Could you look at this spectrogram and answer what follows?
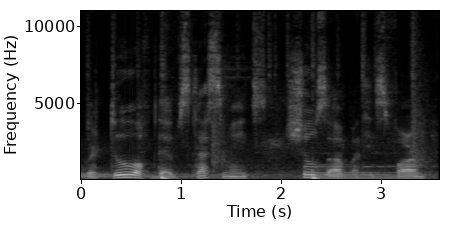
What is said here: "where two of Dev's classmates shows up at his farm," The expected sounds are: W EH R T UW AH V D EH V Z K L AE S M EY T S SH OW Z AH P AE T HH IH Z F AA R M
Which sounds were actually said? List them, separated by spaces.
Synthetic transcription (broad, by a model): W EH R T UW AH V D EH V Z K L AE S M EY T S SH OW Z AH P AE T HH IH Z F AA R M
